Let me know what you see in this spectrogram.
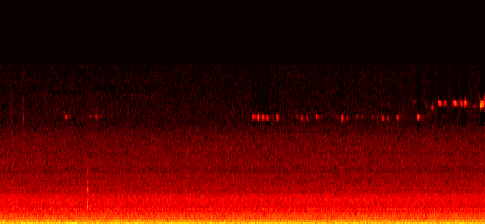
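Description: Steady low rumble of a car's engine running, heard from inside the cabin.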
